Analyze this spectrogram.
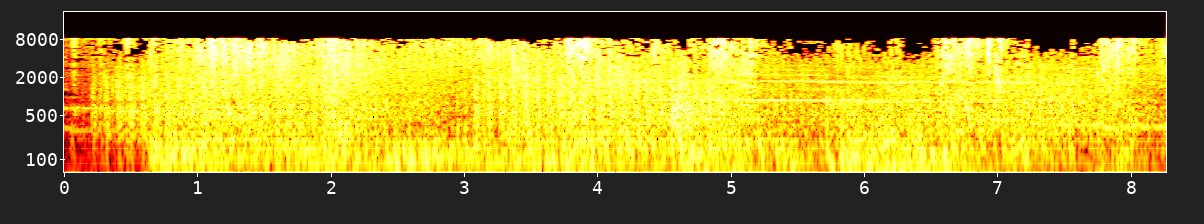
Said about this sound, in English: when, on June 8, Israel attacked the USS Liberty, an unarmed NSA spy ship stationed in international waters off Sinai. They drop napalm and strafe its decks with rockets, cannon fire, and armor piercing rounds before trying to sink it with torpedoes.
